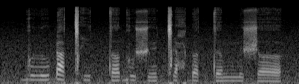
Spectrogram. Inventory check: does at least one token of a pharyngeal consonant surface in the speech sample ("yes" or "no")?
yes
